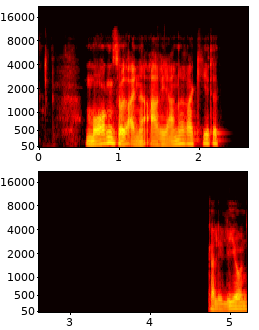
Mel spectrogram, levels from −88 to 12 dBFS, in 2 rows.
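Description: A long network dropout, likely, runs from 2.25 to 4.74 s: speech stops, a brief fading buzz gives way to about 2.4 s of near-silence, and roughly 2.5 s never returns.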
